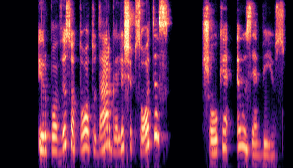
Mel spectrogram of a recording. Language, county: Lithuanian, Šiauliai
